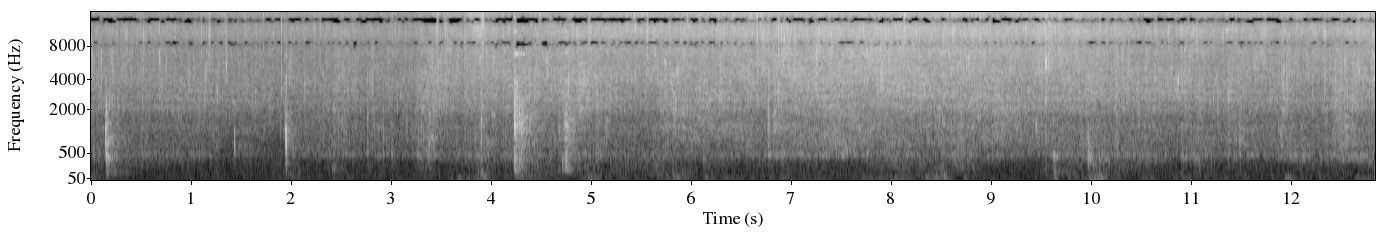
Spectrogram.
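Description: Mutton and masala sizzling in hot oil in a nonstick karahi while a silicone spatula stirs them, with a few sharp clicks of the spatula against the pan. The sizzle grows louder about three to four seconds in. This is the bhuna stage of a mutton karahi, the meat being fried dry with spices and tomato paste.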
